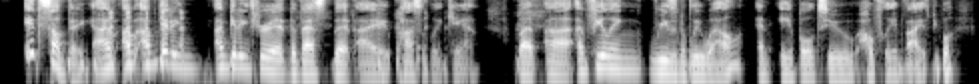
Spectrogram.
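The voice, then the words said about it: Stuffy, congested nasal voice. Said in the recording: “sounds really stuffy. You're right. I'm stuffed up. I have a cold. ... all my B's sound like D's and vice versa”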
